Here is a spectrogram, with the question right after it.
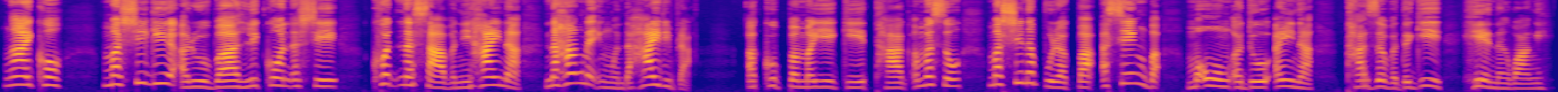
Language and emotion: Manipuri, surprised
